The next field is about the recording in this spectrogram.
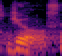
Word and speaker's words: joules: E is energy in the formula, in joules, J-O-U-L-E-S, joules, that's pronounced joules.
